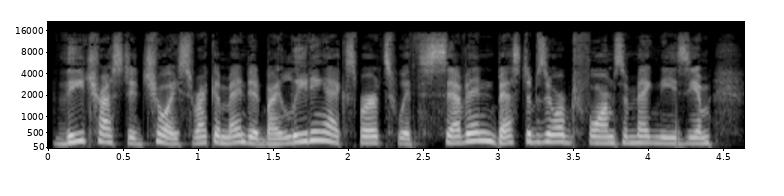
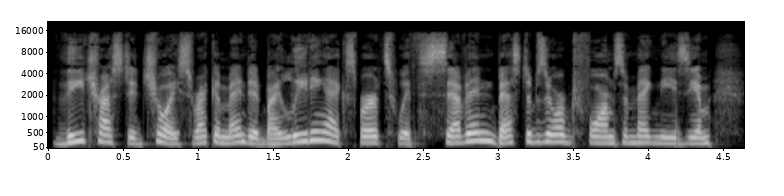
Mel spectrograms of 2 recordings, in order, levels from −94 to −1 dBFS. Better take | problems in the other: neither | none

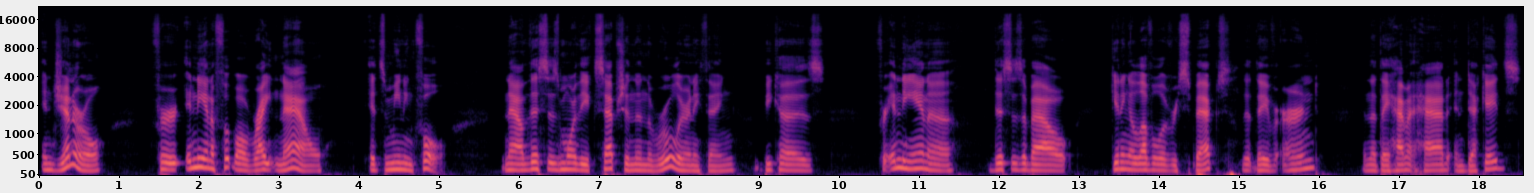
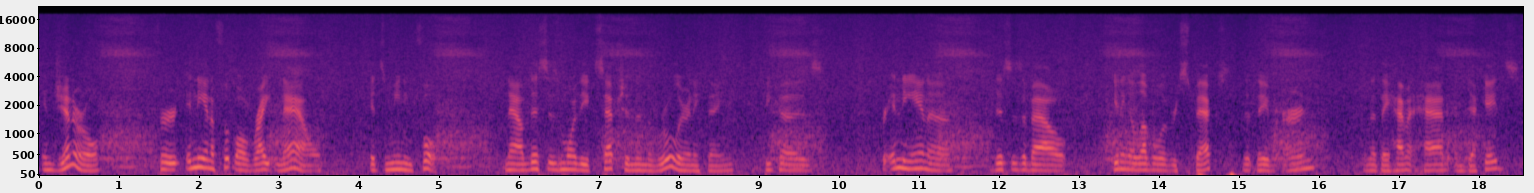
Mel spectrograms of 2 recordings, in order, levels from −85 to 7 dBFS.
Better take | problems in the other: first | hiss; loud; throughout; 7 dB below the speech

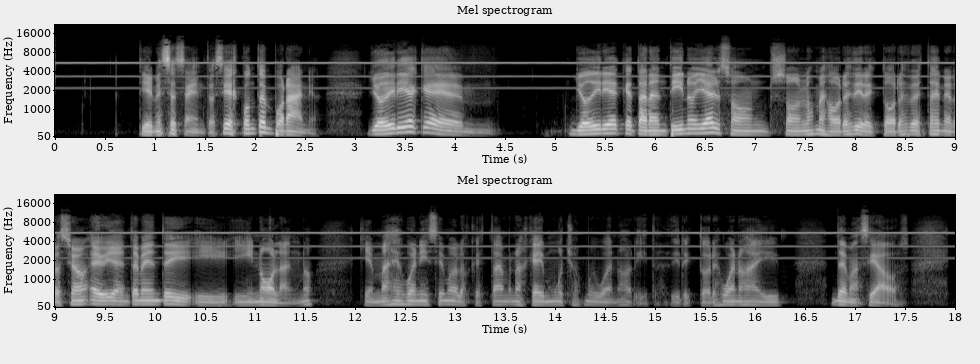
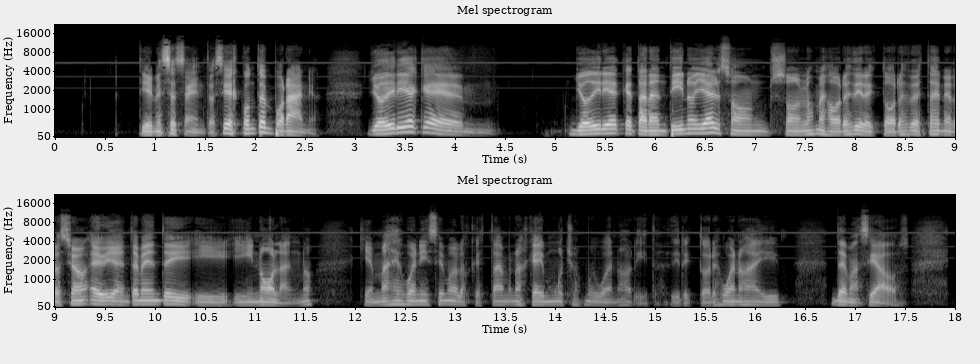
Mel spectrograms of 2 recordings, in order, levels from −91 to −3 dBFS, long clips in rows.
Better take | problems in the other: second | high-pitched whine; loud; throughout; 5.5 kHz, 9 dB below the speech; faint in the second

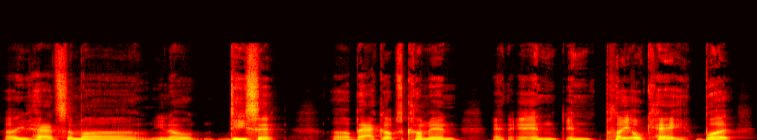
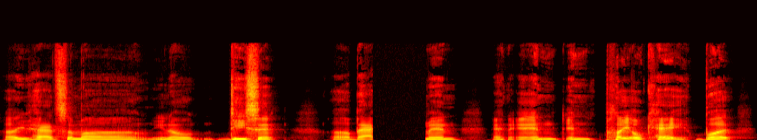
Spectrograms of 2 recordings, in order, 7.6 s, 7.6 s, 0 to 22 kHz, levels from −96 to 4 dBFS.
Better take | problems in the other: first | audio cutting out; at 3.5 s for 0.5 s

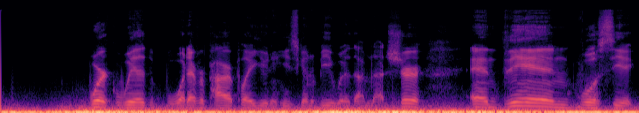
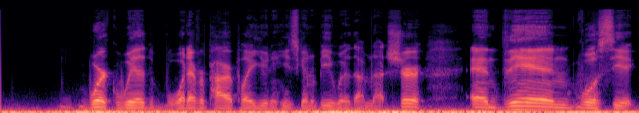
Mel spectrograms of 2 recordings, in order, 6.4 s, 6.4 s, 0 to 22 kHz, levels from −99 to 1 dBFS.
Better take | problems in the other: second | low rumble; loud; throughout; 8 dB below the speech; faint in the second

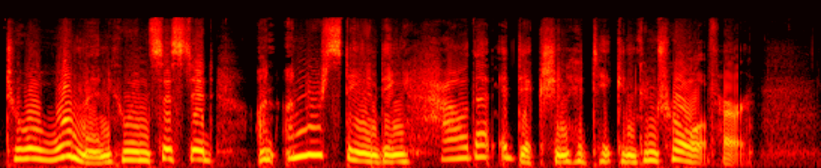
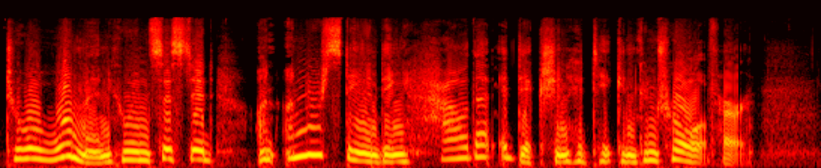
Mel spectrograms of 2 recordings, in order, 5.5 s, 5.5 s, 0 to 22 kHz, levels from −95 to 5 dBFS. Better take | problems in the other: neither | distortion; slight; 12% of the sound clipped; the same in both

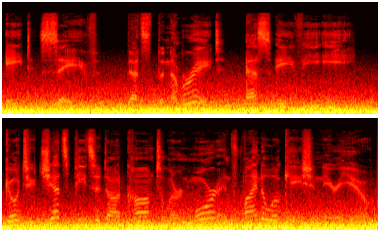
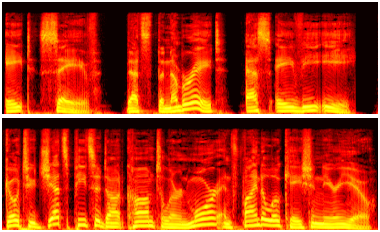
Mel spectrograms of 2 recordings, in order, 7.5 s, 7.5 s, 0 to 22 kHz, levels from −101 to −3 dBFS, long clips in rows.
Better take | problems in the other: second | wind noise on the microphone; heavy; 4 dB above the speech

